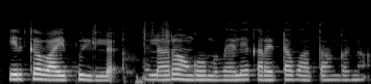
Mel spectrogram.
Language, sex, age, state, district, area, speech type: Tamil, female, 30-45, Tamil Nadu, Thoothukudi, urban, spontaneous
